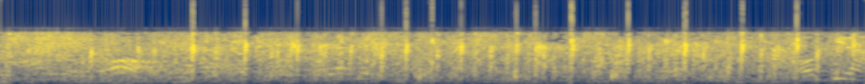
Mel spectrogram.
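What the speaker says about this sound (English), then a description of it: "let's get a round of applause for Holly" An audience at the Chihuly Garden and Glass hot shop in Seattle claps for a glassblower after a live demonstration, scattered crisp claps over a busy roomful of murmuring voices, with a few sharper individual claps standing out.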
